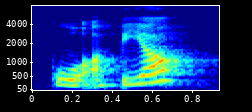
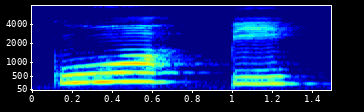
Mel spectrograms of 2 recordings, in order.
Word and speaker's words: Kuopio: Okay, and then the next is Kuopio. Kuopio, which kind of center east, center right of Finland is Kuopio.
